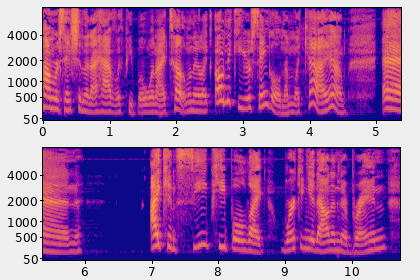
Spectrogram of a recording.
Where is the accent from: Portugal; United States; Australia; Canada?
United States; Texas; accent: Texas; my Texas accent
